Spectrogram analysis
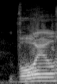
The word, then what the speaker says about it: Voiles: forget about Vol Trucking is that bright pronunciation boil Trucking yes boil Trucking I'm sorry yep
